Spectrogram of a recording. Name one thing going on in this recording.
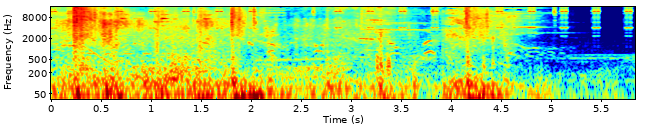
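Gunfire and gameplay sound effects rattle rapidly.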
